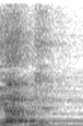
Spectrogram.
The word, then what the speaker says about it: yod: Alors, cette lettre, le yod, ça se prononce y.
